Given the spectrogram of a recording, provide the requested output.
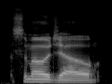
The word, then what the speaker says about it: Samoa Joe: Just on the name alone, Samoa Joe, I'm pronouncing it right?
